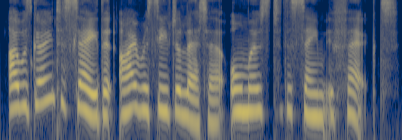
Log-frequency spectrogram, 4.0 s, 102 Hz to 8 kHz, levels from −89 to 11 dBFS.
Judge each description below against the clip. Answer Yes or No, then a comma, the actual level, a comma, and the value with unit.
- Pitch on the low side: No, very high, 250 Hz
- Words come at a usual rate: No, fast, 225 wpm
